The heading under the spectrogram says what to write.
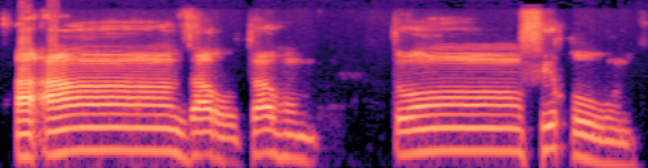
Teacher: نہ تو اظہار ہو اور نہ ادغام، بلکہ ان دونوں کی درمیانی کیفیت ہو، اس کو اخفاء حقیقی کہتے ہیں، اور میم کے اخفاء کو اخفاء شفوی کہتے ہیں، جو آگے آئے گا۔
